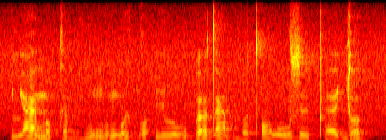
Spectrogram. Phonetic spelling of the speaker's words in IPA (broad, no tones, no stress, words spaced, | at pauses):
ʎænokɛ bʱuŋu ŋʷiɡʷœ ʔilu ɓœdæbʱɵ tʼɔwu zypʼɛɟɵ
